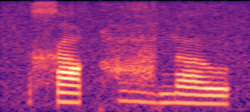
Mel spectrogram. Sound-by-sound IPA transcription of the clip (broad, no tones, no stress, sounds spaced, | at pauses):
x a qʰ a̤ n ɐ ʊ̯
